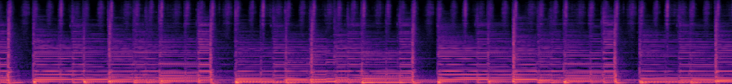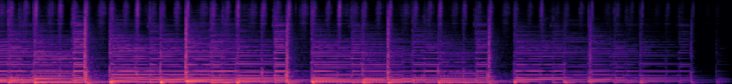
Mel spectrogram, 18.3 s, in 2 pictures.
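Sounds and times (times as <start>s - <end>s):
cajon playing in A flat major: 0.0s - 18.0s.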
